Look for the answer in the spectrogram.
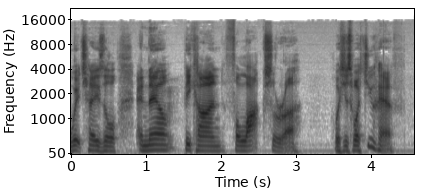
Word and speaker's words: phylloxera: And let me say that word one more time so you'll know how to pronounce it for people that ask about it. It's called phylloxera.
